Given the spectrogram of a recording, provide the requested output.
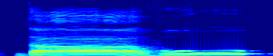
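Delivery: دا وو with both vowels held long; dictation-slow دا وو, vowels pulled long; drawn-out vowels. Shown as a demonstration. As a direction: stretch دا and وو slowly. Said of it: "کھینچ کے پڑھ رہے ہیں".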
